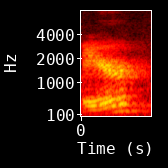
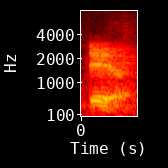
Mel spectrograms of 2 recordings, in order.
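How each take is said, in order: First: American accent with the R clearly sounded. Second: British accent with the R barely heard. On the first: "in American" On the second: "ea in British"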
